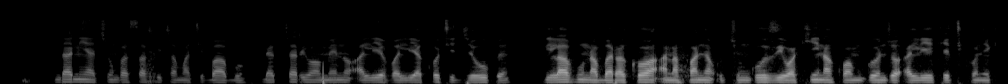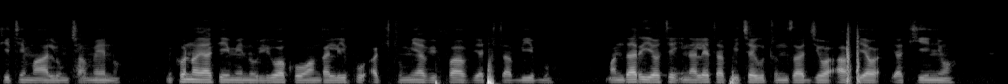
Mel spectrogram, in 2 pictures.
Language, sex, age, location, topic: Swahili, male, 18-24, Nairobi, health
